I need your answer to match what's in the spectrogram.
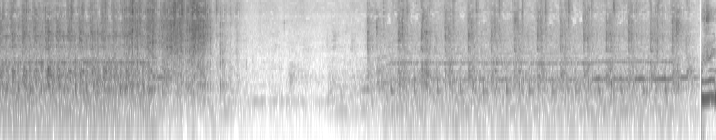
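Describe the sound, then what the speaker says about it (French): A sewing machine runs a holding stitch around the traced outline of a quilted lining piece, a fast, loud mechanical chatter that pauses briefly in the middle before starting again at the same steady pace. "Nous venons donc d'effectuer la couture de maintien à la machine à coudre sur tout le tour du tracé de la pièce."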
